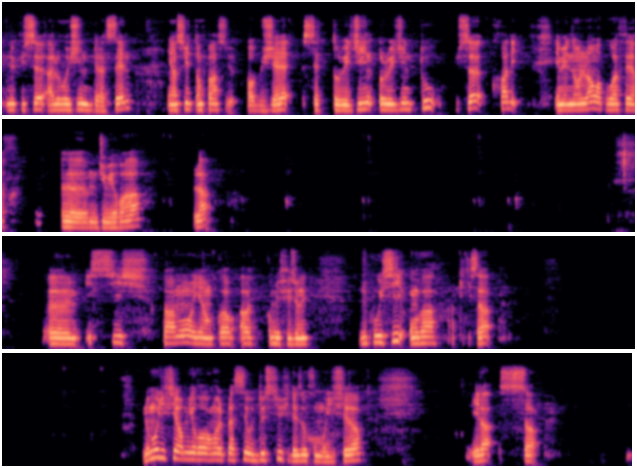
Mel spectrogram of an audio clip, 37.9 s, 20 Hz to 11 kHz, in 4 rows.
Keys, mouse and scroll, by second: 0.0 KP_1, 0.9 scroll up 7, 1.5 scroll down 5, 1.8-2.2 scroll up 6, 2.2-4.2 scroll down 6, 4.2-7.2 drag, 9.2-12.2 drag, 12.7 scroll down 1, 13.0 scroll up 2, 13.7 scroll up 1, 14.9-17.2 drag, 17.2-17.8 scroll down 1, 17.8-20.8 scroll up 1, 21.4 right click, 22.0 right click, 25.1-28.1 drag, 29.2 right click, 29.8 right click, 31.4-32.4 drag, 33.5-34.5 middle drag, 34.5 scroll down 4, 35.1 scroll down 2, 35.4-36.2 middle drag, 36.2 Tab, 37.2 a, 37.4 a.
